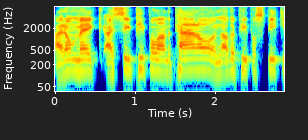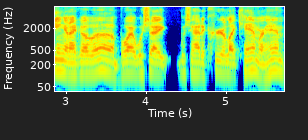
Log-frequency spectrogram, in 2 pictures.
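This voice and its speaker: Against a quiet background, a man with an unremarkable speaking voice talks at a fairly quick pace, with a fairly high pitch and ordinary pitch variation. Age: 60s. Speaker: jazz vibraphonist and music educator. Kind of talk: panel interview. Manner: casual, conversational.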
